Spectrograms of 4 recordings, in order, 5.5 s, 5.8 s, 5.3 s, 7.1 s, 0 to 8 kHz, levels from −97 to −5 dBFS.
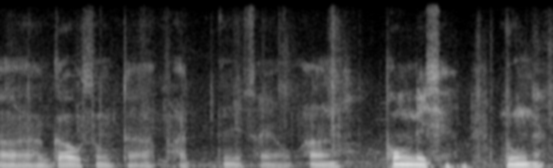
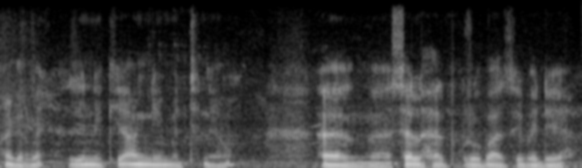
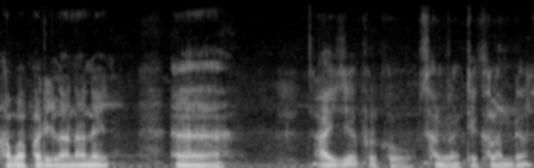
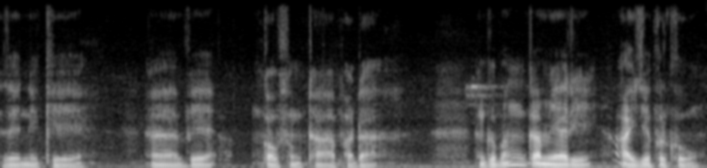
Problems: constant background noise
